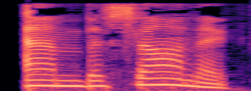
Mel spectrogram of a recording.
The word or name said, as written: ambisonic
